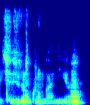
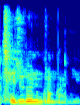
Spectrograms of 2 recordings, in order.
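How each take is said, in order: First: 아니에요 softer with a rising lilt; soft sing-song repeat; soft playful repeat. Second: 제주도는 stressed, firm and level; firm teacher's aside; firm correction. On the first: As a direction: tease it gently, rising on 아니에요. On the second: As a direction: state it flatly, 제주도는 up front. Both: Shown as a demonstration. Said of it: "참고로".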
